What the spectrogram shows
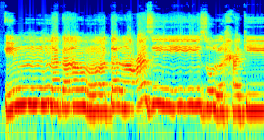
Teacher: नून साकिन के बाद ता हरूफ इख्फा में से है, इख्फा का कायदा गुन्ना करके पढ़ा जाएगा। जा सख्ती से अदा होगा। · या मद्दा को मद्दे आरिज के साथ बदल कर 2 नहीं बल्कि 3, 4 या 5 सेकंड तक खींचकर पढ़ा जाएगा।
